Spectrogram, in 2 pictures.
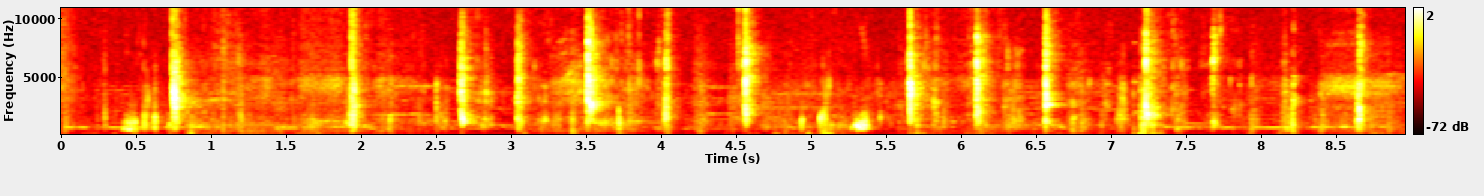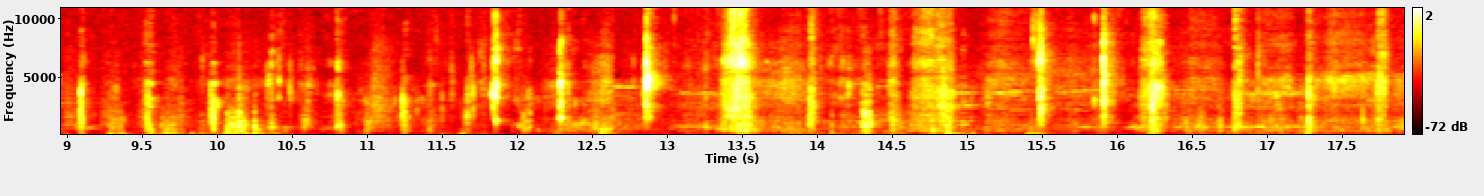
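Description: A person eating close to the microphone: chewing and biting pork humba with rice, with many irregular wet clicks and smacks of the mouth.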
